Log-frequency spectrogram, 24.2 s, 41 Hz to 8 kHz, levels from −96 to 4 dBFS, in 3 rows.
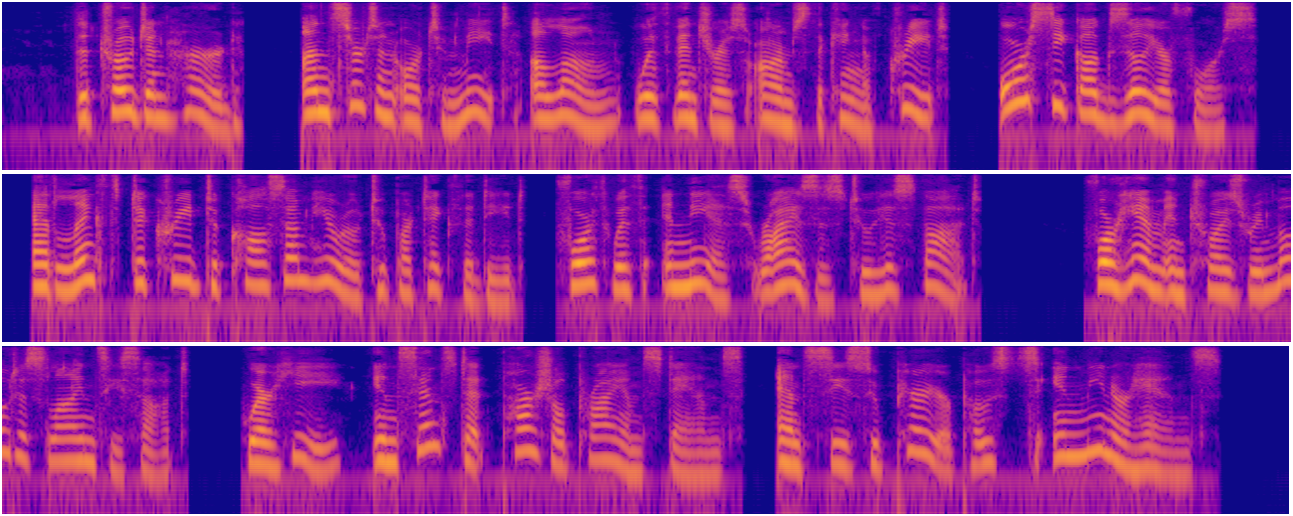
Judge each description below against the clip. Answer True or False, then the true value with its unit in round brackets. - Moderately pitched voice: False (205 Hz)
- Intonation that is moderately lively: False (6.1 semitones)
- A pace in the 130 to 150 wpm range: True (145 wpm)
